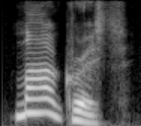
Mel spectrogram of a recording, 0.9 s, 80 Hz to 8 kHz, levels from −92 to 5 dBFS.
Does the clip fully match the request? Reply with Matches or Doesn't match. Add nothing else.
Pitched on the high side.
Matches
